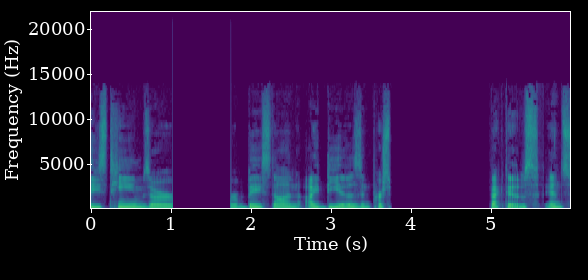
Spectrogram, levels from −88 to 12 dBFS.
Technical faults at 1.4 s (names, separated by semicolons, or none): rebuffering stall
